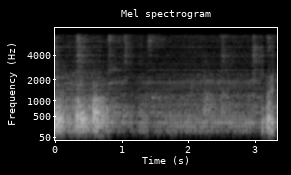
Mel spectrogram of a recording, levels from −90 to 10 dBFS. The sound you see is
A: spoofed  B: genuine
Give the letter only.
A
